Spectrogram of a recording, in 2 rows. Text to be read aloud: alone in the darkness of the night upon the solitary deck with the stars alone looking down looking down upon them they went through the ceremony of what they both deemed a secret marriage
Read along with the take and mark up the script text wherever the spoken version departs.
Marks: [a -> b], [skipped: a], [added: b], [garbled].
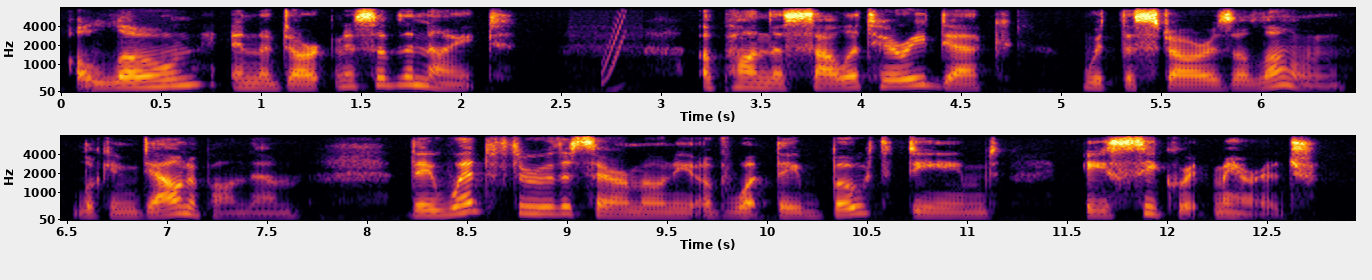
alone in the darkness of the night upon the solitary deck with the stars alone looking down [skipped: looking down] upon them they went through the ceremony of what they both deemed a secret marriage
